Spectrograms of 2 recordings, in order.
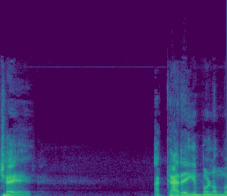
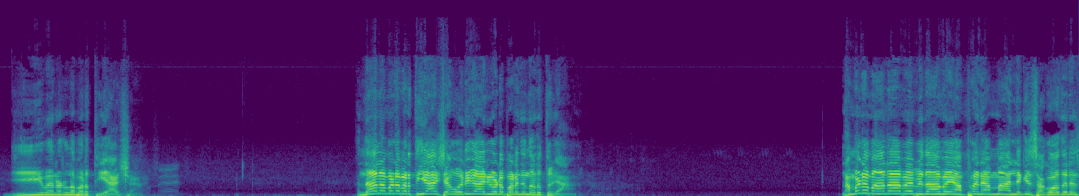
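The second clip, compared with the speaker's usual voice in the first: loud, high, fervent sermon delivery; full-force preaching; 4 semitones higher, 11 dB louder than usual. Acted. Preacher thundering to the congregation with fervent loud preaching. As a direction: preach it out to the whole church.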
